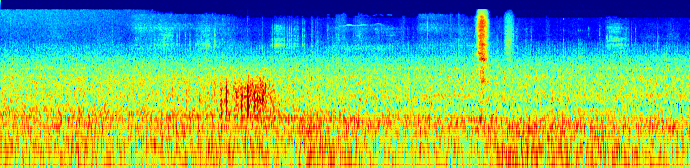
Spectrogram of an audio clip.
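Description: Steady road and engine noise of a car being driven, heard from inside the cabin, with a short faint hiss about seven seconds in.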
